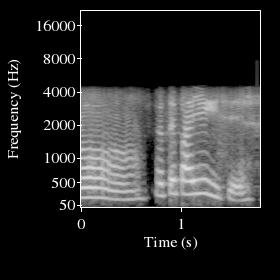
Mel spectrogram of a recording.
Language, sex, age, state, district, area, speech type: Assamese, female, 60+, Assam, Goalpara, urban, conversation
